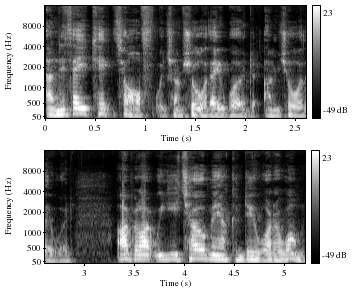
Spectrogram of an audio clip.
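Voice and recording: A man speaks fairly quickly in a somewhat breathy voice at a medium pitch, with very wide pitch swings. The recording is very clean, with a silent background.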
